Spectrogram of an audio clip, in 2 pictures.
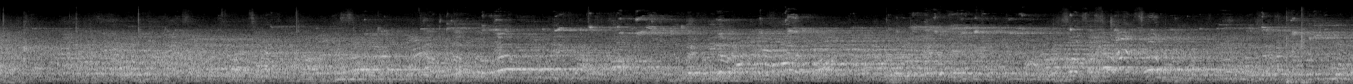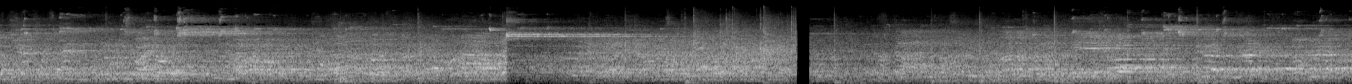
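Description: A crowd cheers and chatters loudly in an echoing hall.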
